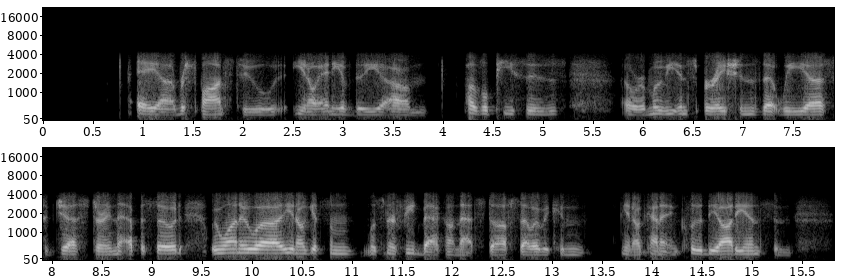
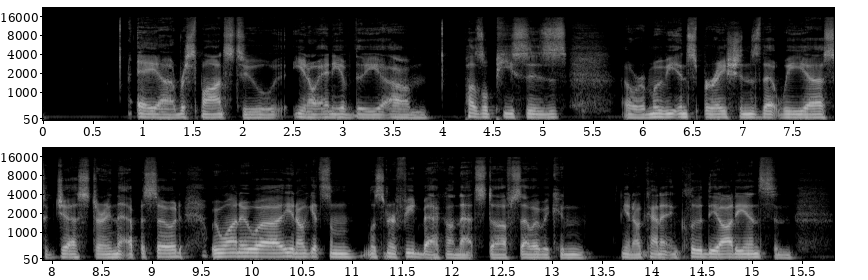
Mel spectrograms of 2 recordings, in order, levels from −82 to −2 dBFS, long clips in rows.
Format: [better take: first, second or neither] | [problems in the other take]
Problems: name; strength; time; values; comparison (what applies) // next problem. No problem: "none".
second | phone-call audio; poor line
